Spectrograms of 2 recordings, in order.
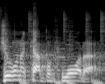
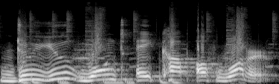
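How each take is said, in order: First: The small words are reduced to a weak uh sound. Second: Every small word is pronounced fully and separately. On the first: The speaker calls it right. "They say" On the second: The speaker calls it wrong. "do not say"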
